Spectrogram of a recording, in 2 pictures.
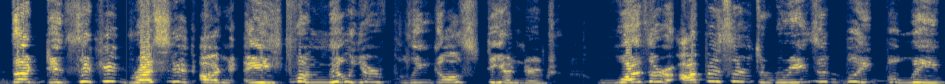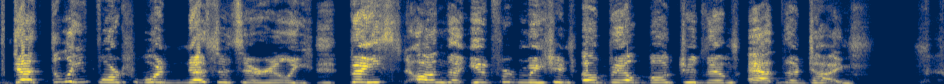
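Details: Speech impairment in an adult female channel host, described as possibly hard to understand at first.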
